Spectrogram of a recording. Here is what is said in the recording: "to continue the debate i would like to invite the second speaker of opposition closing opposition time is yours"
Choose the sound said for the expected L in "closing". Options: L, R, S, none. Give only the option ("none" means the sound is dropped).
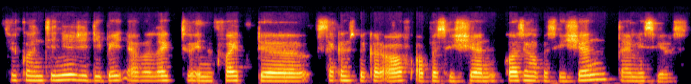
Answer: none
